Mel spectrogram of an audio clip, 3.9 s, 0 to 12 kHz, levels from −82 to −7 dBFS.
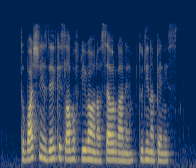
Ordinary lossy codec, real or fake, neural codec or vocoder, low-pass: none; real; none; 7.2 kHz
